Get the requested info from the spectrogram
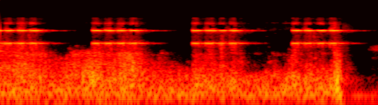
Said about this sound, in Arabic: صوت منبه.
